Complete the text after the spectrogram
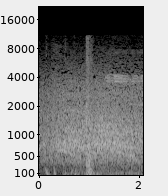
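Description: Football players collide in a hard tackle with a thud.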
